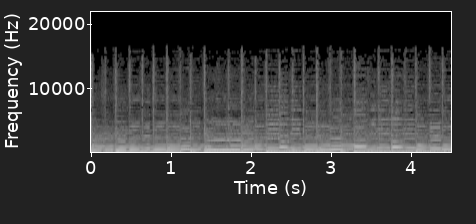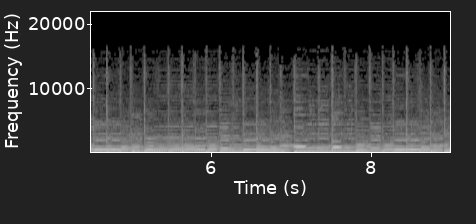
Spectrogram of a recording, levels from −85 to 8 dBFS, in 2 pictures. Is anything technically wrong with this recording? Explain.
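Yes, there's a train of clicks from 7.51 to 8.9 s: around ten same-shaped pops at a steady 8 per second, peaking about 5 dB above the sound. It's likely interference or a faulty connection or power supply injecting pulses, heard as regular ticking over everything.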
